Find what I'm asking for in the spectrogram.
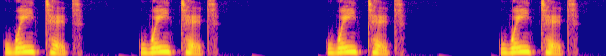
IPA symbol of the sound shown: ɪd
